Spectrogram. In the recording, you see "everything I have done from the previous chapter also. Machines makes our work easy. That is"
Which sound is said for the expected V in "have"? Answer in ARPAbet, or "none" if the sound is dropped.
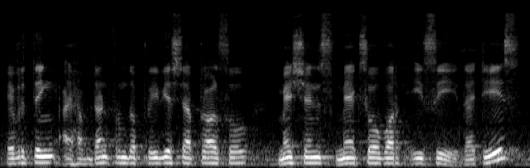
V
